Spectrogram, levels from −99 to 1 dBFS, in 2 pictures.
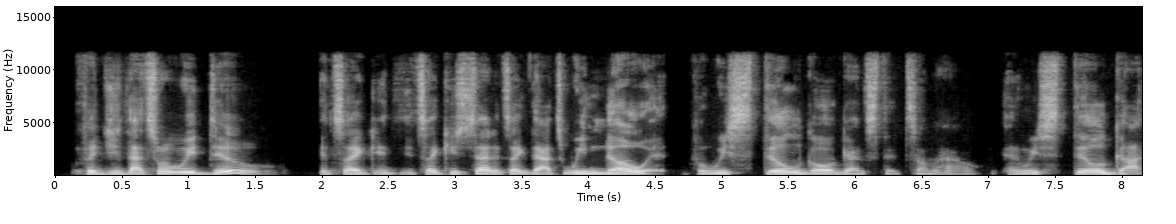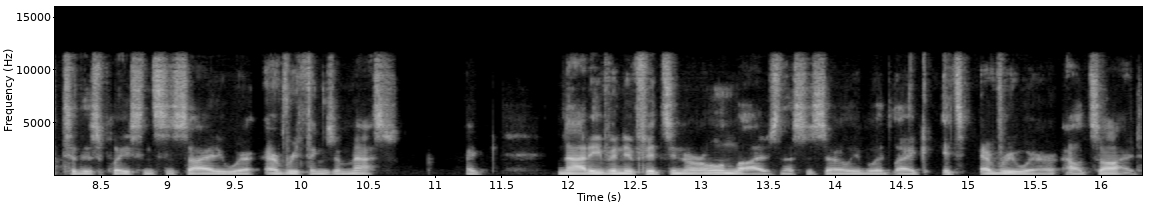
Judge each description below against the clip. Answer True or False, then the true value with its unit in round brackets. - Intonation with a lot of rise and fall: True (6.0 semitones)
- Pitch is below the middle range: True (105 Hz)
